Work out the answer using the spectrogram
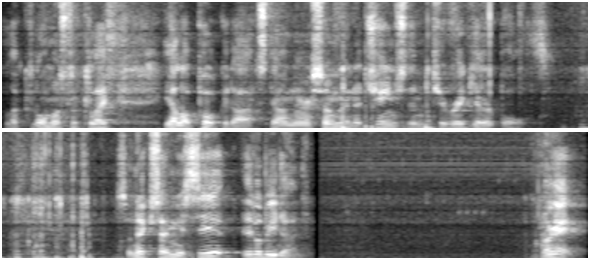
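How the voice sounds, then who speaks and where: A man's voice: mid-range voice, expressive, normal speed, pauses often, background noise. A man hosting a workshop video, chatting casually and joking with viewers while he works in a garage. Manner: chatty, self-mocking, talks to viewers while working.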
